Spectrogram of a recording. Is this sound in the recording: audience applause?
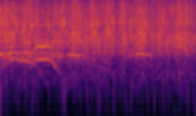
yes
